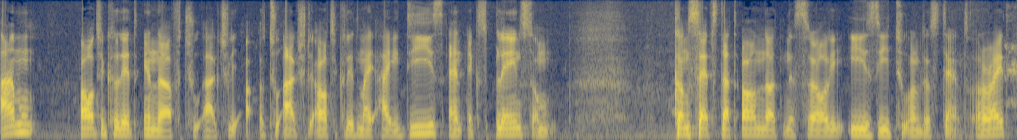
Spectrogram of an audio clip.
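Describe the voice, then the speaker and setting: Medium-pitched man with a non-native accent, fairly even intonation and a moderate pace, recorded dry and close with no echo. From outside the US. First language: not English. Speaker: online business coach. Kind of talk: casual talk to camera. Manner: halting, many repeats.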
